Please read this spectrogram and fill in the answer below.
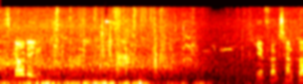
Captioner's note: birds chirping; air whooshing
